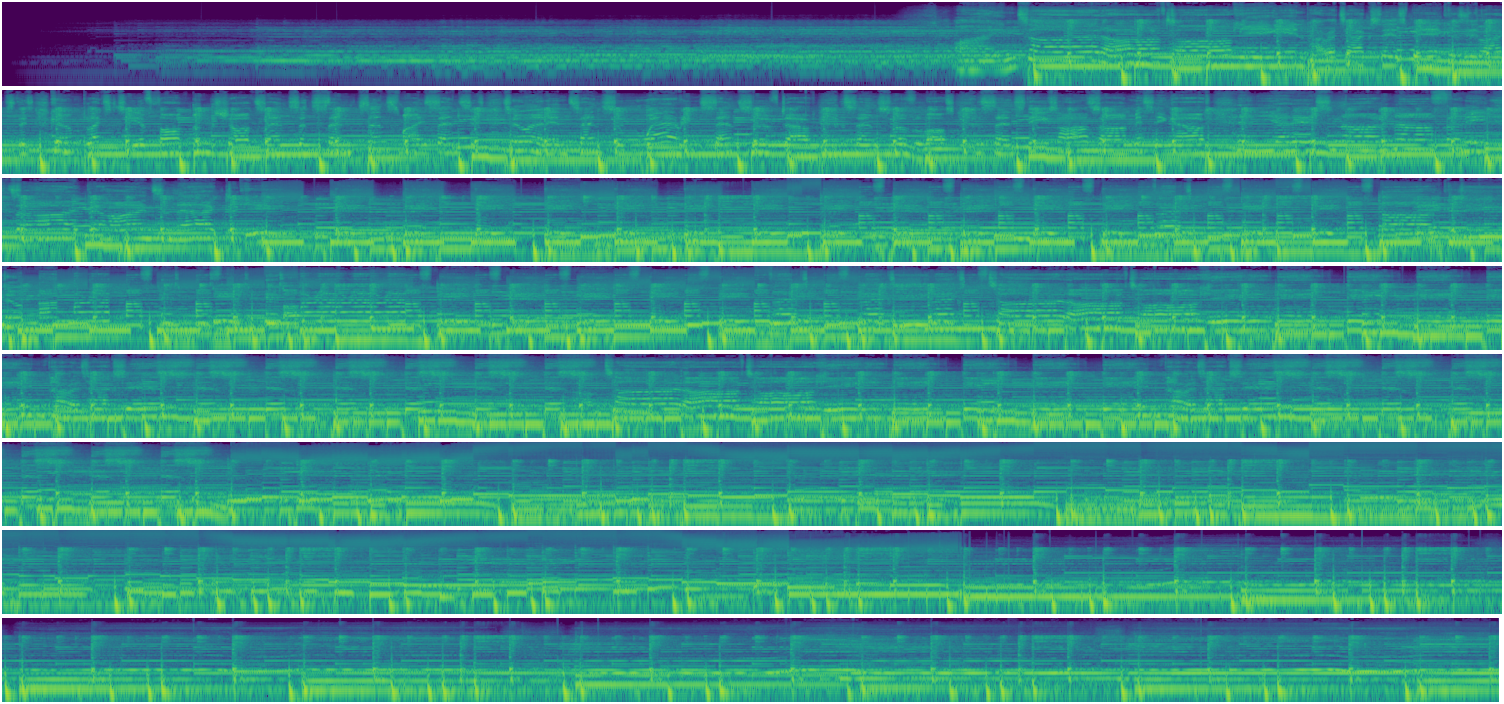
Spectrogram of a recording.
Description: Lyric consists of only one sentence.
